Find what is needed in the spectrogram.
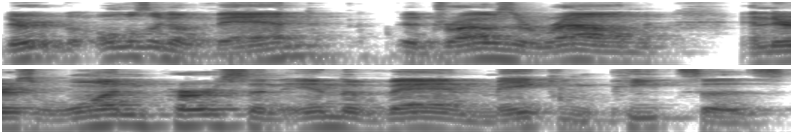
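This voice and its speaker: A man with an American accent talks with ordinary pitch variation in a room with audible echo. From New York. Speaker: podcast co-host. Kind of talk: casual chat.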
